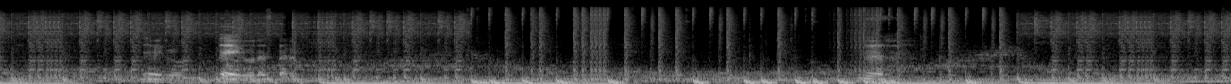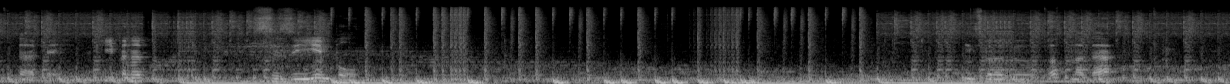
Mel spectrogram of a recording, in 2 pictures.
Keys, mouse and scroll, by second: 0.3 ctrl+b, 5.1 shift+middle click, 5.7 shift+middle click, 6.3 shift+click, 7.6 ctrl+z, 8.0 shift+click, 9.0 ctrl+b, 12.6 shift+middle click, 13.6 middle click, 14.1 shift+middle click, 14.8 shift+middle click, 15.6-16.1 scroll up 2, 16.9 ctrl+KP_Add, 17.8-18.4 scroll down 3, 18.7-20.0 shift+middle drag, 21.1 g, 23.8 ctrl+KP_Add.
